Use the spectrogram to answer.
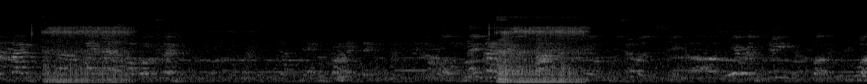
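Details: Deep-sleep snoring: two rough snores about five seconds apart, with television talk and music in the background.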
